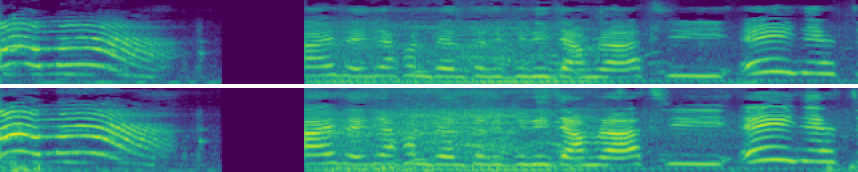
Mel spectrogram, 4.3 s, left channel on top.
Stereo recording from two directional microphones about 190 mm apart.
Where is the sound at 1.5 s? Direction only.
Centre (ahead or behind).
